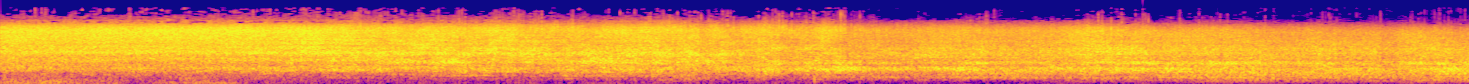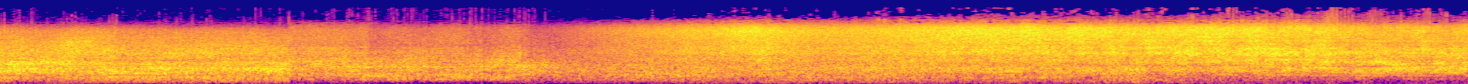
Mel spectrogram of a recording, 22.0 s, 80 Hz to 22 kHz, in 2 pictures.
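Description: Jet noise from F/A-18C Hornets taking off in turn, their twin turbofan engines at takeoff power: loud and continuous. It dips briefly about 14 seconds in, then builds again as the next jet rolls.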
